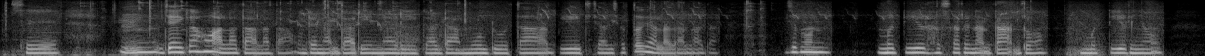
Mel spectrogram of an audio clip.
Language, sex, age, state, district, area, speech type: Santali, female, 18-30, West Bengal, Jhargram, rural, spontaneous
